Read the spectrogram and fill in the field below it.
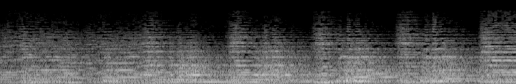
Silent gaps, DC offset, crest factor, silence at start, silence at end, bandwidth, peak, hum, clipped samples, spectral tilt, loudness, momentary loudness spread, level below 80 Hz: none; 0.6%; 16 dB; 0 s; 0 s; 13 kHz; -6 dBFS; none; under 0.1%; -6.5 dB/octave; -21 LUFS; 4 LU; -34 dBFS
